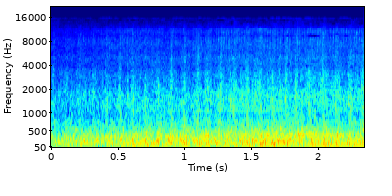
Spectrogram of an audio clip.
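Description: A rescue helicopter near an avalanche site on a mountain gives off a steady, loud rotor and engine roar, with rapid low thudding blades throughout and no voices.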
